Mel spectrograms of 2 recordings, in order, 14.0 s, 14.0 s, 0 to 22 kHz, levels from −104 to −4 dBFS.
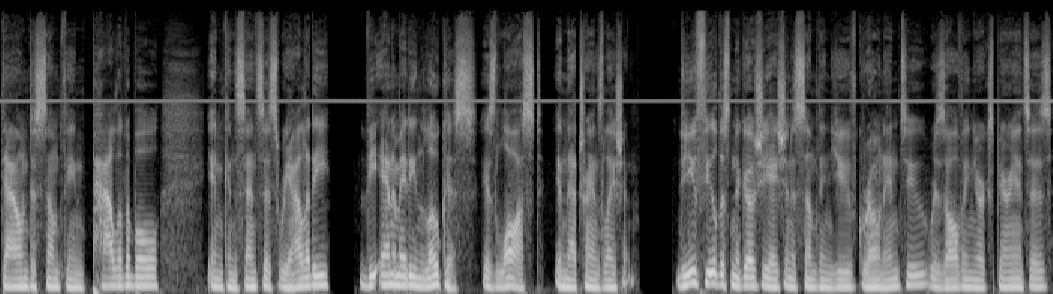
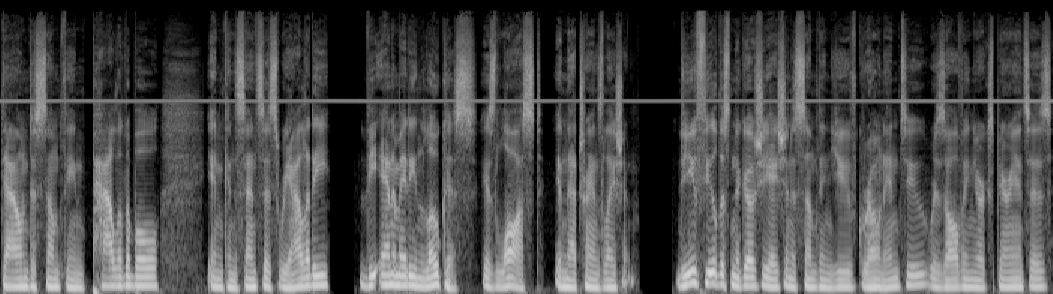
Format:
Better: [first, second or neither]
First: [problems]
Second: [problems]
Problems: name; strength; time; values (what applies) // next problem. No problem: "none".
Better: neither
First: high-pitched whine; faint; throughout; 5.5 kHz, 20 dB below the speech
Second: high-pitched whine; faint; throughout; 5.5 kHz, 20 dB below the speech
